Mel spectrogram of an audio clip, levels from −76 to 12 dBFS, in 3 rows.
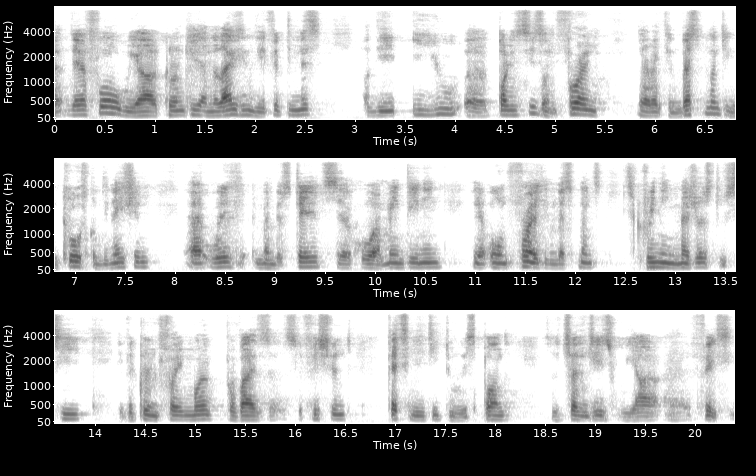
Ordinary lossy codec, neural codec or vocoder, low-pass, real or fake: MP3, 64 kbps; codec, 32 kHz, 1.9 kbps, SNAC; 7.2 kHz; fake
